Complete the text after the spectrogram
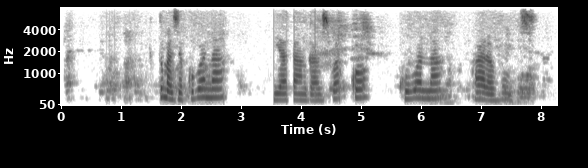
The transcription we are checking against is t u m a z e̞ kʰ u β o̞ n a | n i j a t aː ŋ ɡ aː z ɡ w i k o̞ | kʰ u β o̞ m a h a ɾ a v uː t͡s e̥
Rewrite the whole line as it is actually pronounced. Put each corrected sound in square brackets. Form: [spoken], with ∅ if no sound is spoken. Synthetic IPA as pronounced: t u m a z e̞ [k] u β o̞ n a | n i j a t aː ŋ ɡ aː z ɡ w [a] k o̞ | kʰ u β o̞ [n] a h a ɾ a v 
